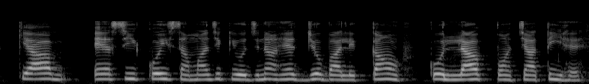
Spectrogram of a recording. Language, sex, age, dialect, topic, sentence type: Hindi, female, 18-24, Kanauji Braj Bhasha, banking, statement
